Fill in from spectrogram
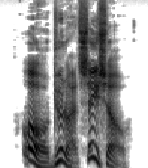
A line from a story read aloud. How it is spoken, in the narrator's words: said the abbot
